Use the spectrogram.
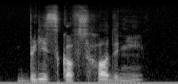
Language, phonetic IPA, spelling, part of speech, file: Polish, [ˌblʲiskɔfˈsxɔdʲɲi], bliskowschodni, adjective, Pl-bliskowschodni.ogg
